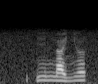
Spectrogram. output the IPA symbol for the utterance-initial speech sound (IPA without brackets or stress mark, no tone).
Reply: ʔ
